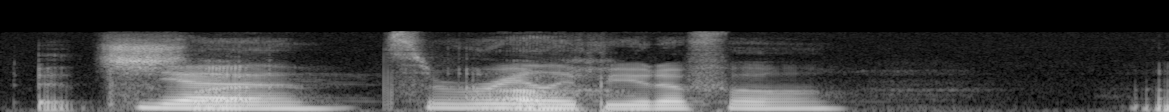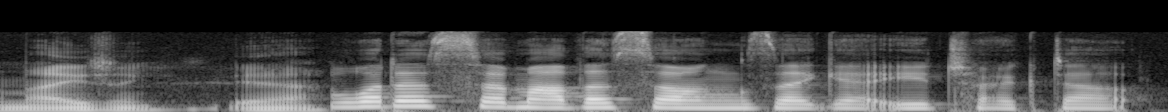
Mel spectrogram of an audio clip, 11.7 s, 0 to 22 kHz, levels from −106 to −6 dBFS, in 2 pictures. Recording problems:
wrong speed and pitch; too slow and too low; 0.6 times normal speed

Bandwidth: 7.5 kHz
